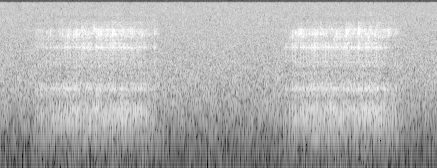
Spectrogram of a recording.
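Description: Two slow, rhythmic snores with a rough, fluttering buzz on each breath in, separated by quieter pauses; ordinary snoring.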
